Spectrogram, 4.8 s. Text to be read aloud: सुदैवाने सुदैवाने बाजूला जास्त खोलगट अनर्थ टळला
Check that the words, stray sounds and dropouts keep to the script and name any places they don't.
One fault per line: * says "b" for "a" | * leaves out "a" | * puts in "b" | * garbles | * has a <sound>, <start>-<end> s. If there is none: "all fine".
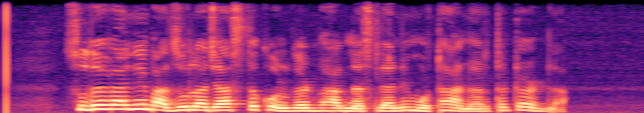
* leaves out "सुदैवाने"
* puts in "भाग नसल्याने मोठा"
